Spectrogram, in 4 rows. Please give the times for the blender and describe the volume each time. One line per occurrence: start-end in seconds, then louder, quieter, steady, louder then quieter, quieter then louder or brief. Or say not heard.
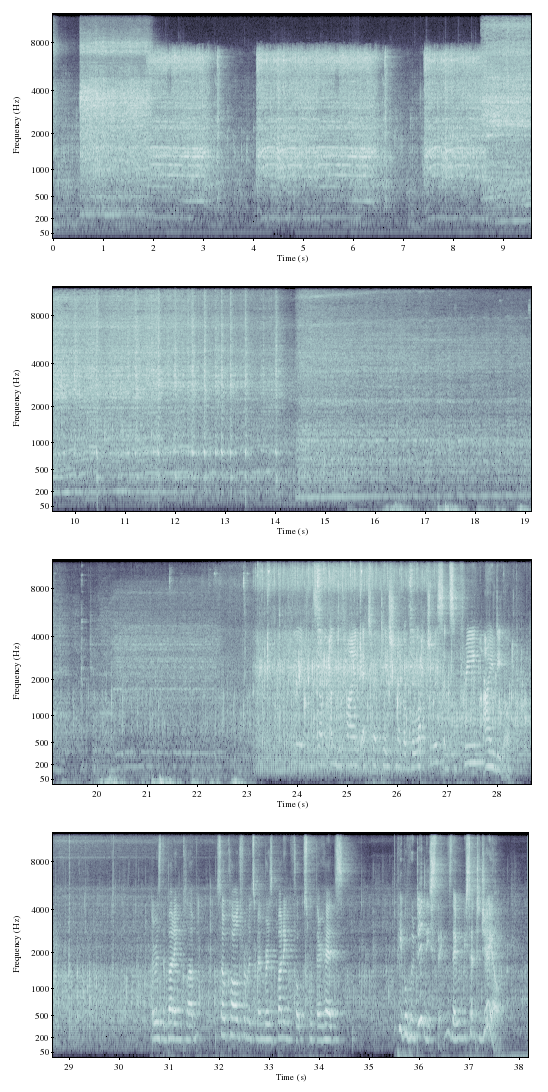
0.0-22.5 quieter.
